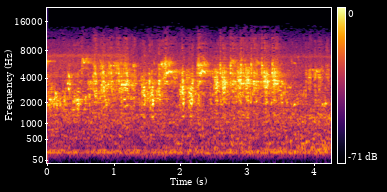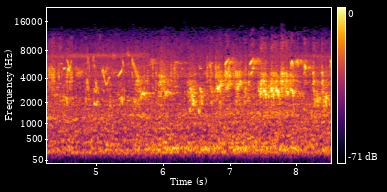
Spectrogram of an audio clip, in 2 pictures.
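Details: A common moorhen at a vegetated wetland is feeding its chicks while thin, high peeping chirps come in quick, uneven bursts of about three a second, over a steady hiss and a faint low hum.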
